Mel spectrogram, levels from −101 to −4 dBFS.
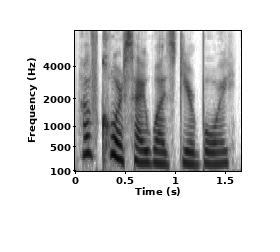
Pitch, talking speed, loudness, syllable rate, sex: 230 Hz, 215 wpm, -17 LUFS, 4.8 syllables/s, female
